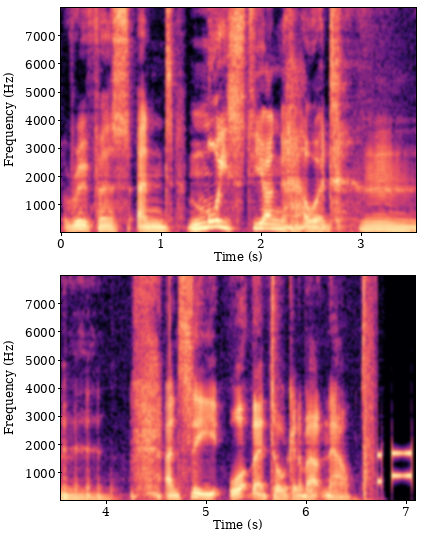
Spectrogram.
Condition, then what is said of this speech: No condition.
